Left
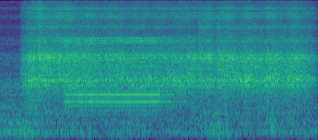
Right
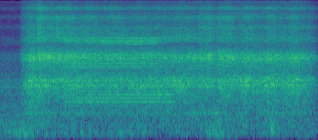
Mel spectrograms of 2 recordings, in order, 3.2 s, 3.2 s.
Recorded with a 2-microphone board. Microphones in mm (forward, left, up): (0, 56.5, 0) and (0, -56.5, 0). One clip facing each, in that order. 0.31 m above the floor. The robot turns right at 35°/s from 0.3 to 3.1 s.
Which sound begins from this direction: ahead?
A buzzer, at 0.6 s.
